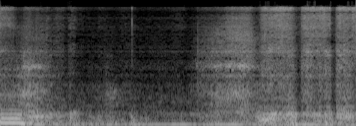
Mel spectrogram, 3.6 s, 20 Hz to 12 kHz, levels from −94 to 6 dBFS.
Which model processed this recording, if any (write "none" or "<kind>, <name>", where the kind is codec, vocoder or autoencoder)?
codec, SNAC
